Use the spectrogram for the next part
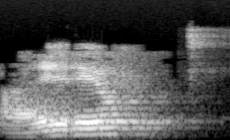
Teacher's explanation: En aéreo le ponemos acento porque estamos ante una esdrújula. Aéreo hay 4 sílabas, es la segunda sílaba la tónica, por lo tanto es la antepenúltima.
